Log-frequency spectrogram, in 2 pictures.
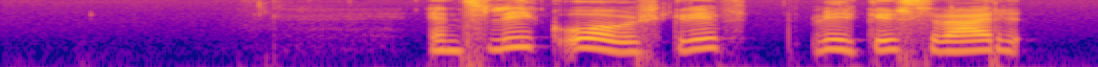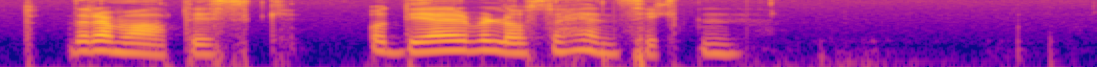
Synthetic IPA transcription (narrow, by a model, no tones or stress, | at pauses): eːnsliːkʰoːʋəʃkɾɪft̪ʋɪɾkəɾsʋæːɾt̪ | d̪ɾɑmɑːt̪ɪsk | oːd̪eːæːɾʋɛlɔsɔhɛnsɪkt̪n̩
